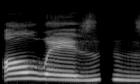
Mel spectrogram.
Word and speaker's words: always: sound like s but in English most of the final s's are actually Z sounds right so let's go over these ones eyes hands always tell me those three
